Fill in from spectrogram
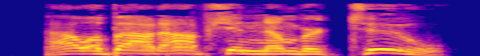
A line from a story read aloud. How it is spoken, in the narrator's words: Halcyon yelled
